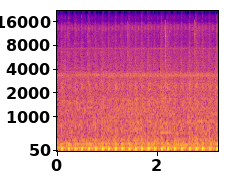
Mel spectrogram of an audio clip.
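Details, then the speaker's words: Rusi TC 150 motorcycle after fitting TMX 155 parts, reassembling the crankcase and adding oil: steady even low thump at idle, about four beats a second, no knocks or rattles; now quiet and healthy. "Yan, okay na siya, wala na siyang kaingay-ingay."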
